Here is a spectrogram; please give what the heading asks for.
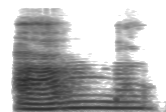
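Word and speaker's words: HAM: Celui du chakra de la gorge, ça va être le AM, H-A-M, AM. Fait que, tu sais, juste le prononcer, utiliser le chakra de la gorge, c'est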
